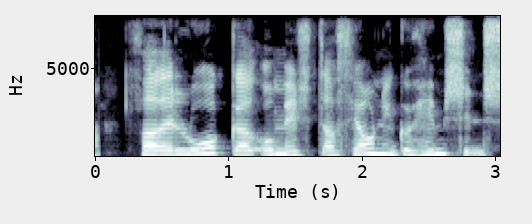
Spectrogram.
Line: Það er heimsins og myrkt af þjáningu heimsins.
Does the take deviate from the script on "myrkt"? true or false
false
